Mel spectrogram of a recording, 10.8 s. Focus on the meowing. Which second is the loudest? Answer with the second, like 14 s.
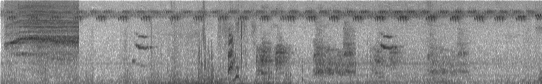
8 s.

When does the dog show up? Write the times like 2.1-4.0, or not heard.
4.3-9.4.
